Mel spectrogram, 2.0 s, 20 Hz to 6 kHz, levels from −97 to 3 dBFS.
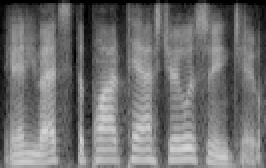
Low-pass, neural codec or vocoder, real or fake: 5.4 kHz; codec, 16 kHz, 0.5 kbps, FreqCodec, larger model; fake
